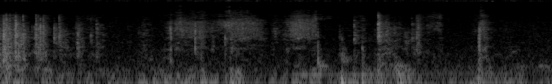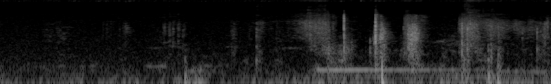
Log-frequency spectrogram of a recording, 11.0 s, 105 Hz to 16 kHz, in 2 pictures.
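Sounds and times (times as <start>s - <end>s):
paper rustling: 0.0s - 5.0s, 6.6s - 11.0s.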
